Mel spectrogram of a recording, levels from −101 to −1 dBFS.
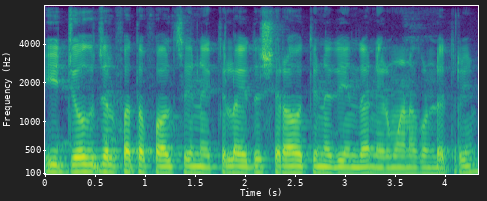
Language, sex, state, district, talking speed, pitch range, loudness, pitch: Kannada, male, Karnataka, Belgaum, 150 wpm, 105-115 Hz, -17 LUFS, 110 Hz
